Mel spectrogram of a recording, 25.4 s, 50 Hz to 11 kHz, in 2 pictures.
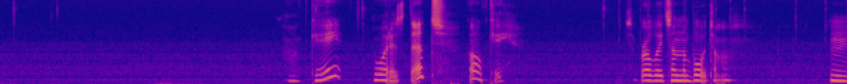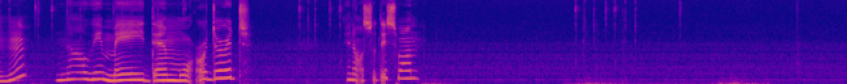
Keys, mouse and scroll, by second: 0.1 click, 5.3 click, 5.3 click, 6.1 click, 9.2 middle click, 9.8 scroll down 1, 10.2 middle click, 10.9 middle click, 11.3 scroll up 1, 11.9 middle click, 12.6 middle click, 12.8 middle click, 12.9 scroll up 1, 13.2 click, 13.7 middle click, 13.8 middle click, 14.3 click, 17.2 middle click, 17.3 middle click, 17.6 click, 17.7 double click, 18.5 click, 21.4 middle click, 21.5 middle click, 21.7 click, 21.8 double click, 22.0 middle click, 22.1 middle click, 22.8 click.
